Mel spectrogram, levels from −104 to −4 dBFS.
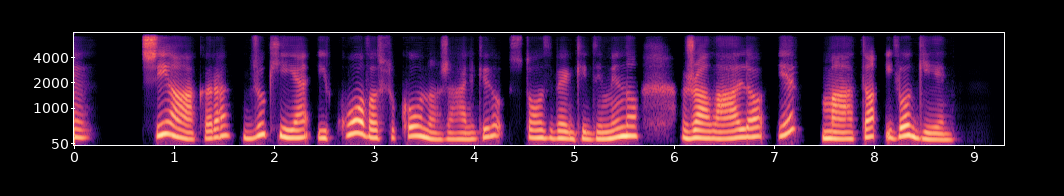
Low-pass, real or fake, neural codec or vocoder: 7.2 kHz; fake; codec, 16 kHz, about 1 kbps, DyCAST, with the encoder's durations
